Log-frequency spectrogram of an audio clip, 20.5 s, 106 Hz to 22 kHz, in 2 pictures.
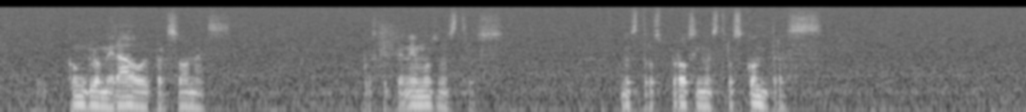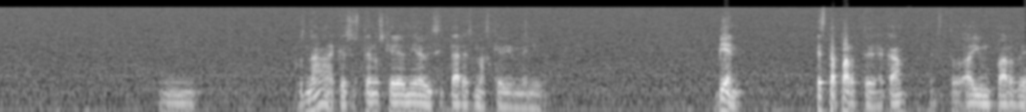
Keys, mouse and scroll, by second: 2.7 click, 3.8 click, 4.3-5.8 drag, 8.0-10.2 drag, 11.8-13.4 drag, 16.1 middle click, 18.0 click.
